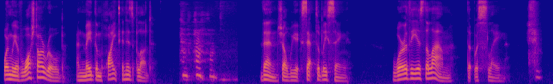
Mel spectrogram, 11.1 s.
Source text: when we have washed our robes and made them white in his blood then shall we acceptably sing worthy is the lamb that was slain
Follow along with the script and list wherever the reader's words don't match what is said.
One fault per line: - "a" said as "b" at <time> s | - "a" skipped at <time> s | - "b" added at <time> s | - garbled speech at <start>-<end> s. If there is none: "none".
- "robes" said as "robe" at 0.9 s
